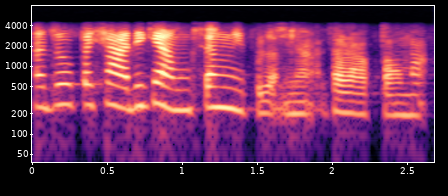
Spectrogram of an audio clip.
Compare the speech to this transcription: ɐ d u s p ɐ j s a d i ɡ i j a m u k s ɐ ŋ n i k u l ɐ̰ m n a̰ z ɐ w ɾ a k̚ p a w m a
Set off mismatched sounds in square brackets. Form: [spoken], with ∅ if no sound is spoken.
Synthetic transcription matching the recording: ɐ d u [∅] p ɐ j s a d i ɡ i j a m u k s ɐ ŋ n i [p] u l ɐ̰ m n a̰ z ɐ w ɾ a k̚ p a w m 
